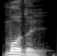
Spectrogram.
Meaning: 1. module 2. absolute value, modulus (non-negative, real-valued magnitude of a real or complex number)
- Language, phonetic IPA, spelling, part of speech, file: Russian, [ˈmodʊlʲ], модуль, noun, Ru-модуль.ogg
